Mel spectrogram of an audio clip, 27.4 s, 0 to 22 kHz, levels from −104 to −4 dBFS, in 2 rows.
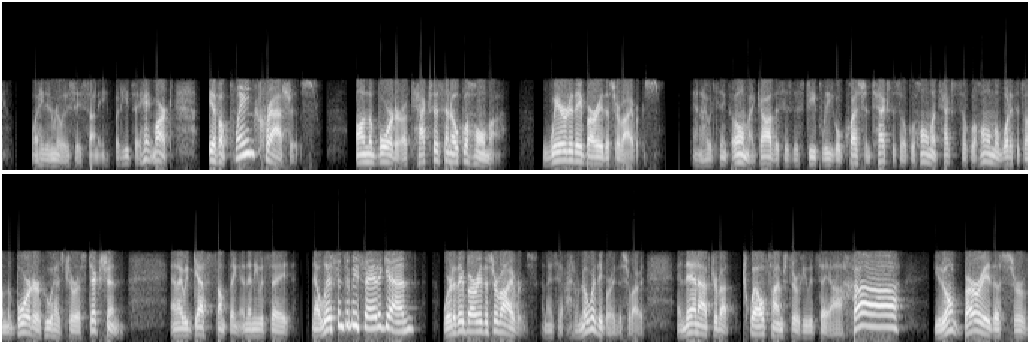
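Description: Throughout, the speech has passed through the Bluetooth CVSD headset codec, whose one-bit delta coding, consistent with a 64 kbps link, leaves a line band of 200 Hz to 3.5 kHz. Its adaptive step cannot follow loud high sounds, so sibilants turn scratchy over a plainly audible granular hiss.

At 9.71 to 9.74 s, and again at 10.90 s, a Bluetooth headset packet is repeated. The headset lost about 7.5 ms of audio, which fits two lost packets, and decoded the previous packet again in their place, producing a brief tick or buzzy stutter each time.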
